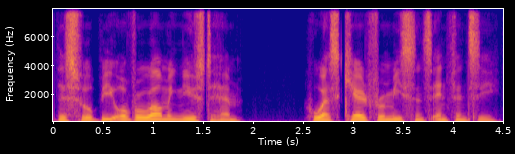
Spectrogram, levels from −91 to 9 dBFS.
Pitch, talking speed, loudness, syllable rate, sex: 115 Hz, 185 wpm, -17 LUFS, 5.6 syllables/s, male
